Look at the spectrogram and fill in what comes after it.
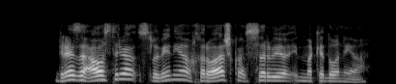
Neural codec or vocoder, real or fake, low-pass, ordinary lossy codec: codec, 24 kHz, 6 kbps, HILCodec; fake; 7.2 kHz; none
